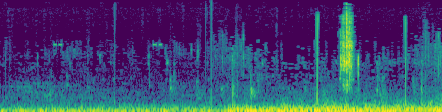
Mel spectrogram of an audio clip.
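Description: Steady low rumble, louder from about halfway, with a few sharp clicks of a DSLR camera's shutter firing as photos are taken.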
